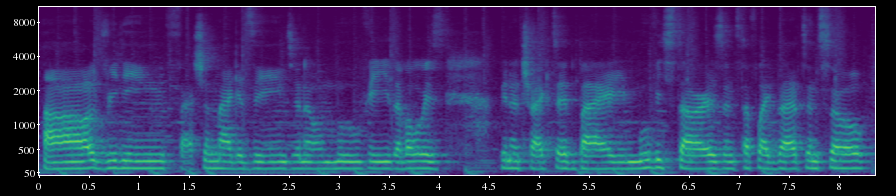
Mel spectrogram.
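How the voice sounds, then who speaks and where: A man in his thirties from Rwanda who grew up in Belgium, a makeup artist speaking casually in an interview, expressive and often repeating words as he thinks. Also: medium pitch, unhurried, soft background music. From Rwanda, raised in Belgium.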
